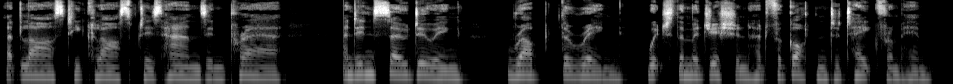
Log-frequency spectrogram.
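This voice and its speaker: A woman narrating a bedtime fairy tale as a measured, careful scripted storybook reading. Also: sits low, dark tone.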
